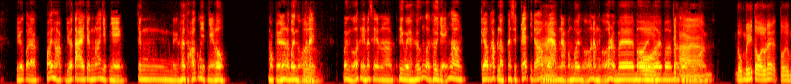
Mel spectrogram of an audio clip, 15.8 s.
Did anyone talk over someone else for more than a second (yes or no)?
yes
